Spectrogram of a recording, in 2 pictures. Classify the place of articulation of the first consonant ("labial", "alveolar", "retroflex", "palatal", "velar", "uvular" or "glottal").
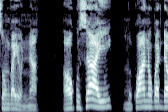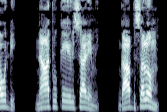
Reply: velar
